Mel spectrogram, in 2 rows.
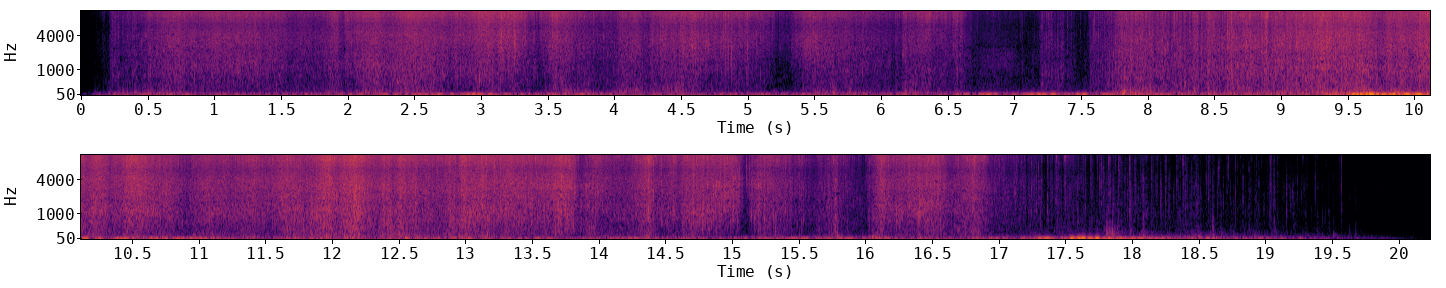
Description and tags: Two plastic bags
Miked at 6-8" distance.
Two different plastic bags being crinkled.
foley, bags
